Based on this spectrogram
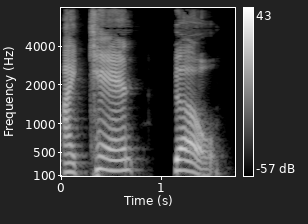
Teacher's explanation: O que dá a ideia do T é a pausa.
